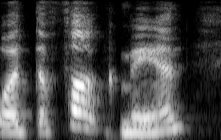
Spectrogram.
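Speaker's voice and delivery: put-on defensive, blunt delivery. Acting out own reaction when someone says something hurtful: imitating own defensive reaction. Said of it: "there is a little bit of defensiveness".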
